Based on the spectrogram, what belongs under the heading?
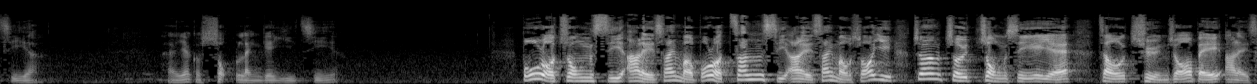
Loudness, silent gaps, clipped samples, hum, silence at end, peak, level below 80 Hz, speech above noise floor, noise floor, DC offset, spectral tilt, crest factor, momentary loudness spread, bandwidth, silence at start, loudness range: -16 LUFS; none; under 0.1%; none; 0 s; 0 dBFS; -64 dBFS; 39 dB; -56 dBFS; under 0.1%; -3.5 dB/octave; 18 dB; 20 LU; 11.5 kHz; 0 s; 19 LU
